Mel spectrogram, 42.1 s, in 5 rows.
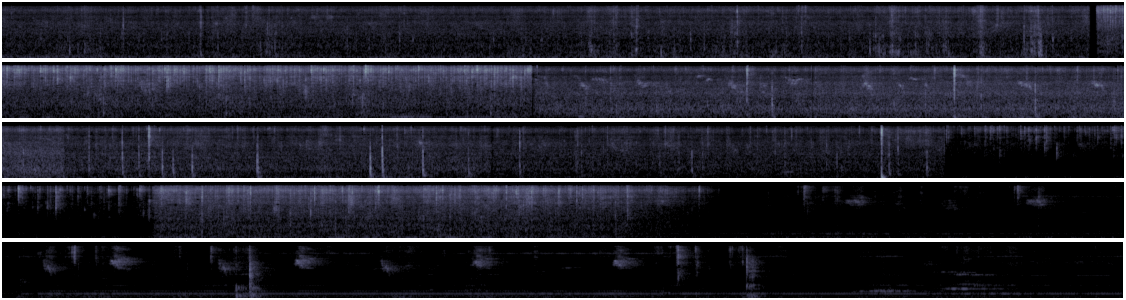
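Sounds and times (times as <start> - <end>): rain pattering: 0.0 - 30.6
sharp drips: 8.2 - 30.2.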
